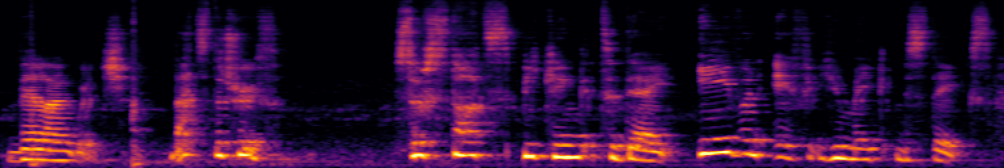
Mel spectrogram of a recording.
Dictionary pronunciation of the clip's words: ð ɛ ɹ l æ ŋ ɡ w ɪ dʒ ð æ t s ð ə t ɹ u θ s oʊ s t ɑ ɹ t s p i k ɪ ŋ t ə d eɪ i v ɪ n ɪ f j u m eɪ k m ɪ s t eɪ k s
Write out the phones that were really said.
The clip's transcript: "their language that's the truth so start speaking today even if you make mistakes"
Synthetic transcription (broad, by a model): ð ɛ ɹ l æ ŋ ɡ w ɪ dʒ ð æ t s ð ə t ɹ u θ s oʊ s t ɑ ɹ t s p i k ɪ ŋ t ə d eɪ i v ɪ n ɪ f j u m eɪ k m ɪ s t eɪ k s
